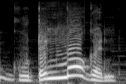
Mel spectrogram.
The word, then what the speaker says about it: Guten Morgen: the morning we say guten morgen gu ten mor gen guten morgan which means good morning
